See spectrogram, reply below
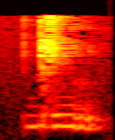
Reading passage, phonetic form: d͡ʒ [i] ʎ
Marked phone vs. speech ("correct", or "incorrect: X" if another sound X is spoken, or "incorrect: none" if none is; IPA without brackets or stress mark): correct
